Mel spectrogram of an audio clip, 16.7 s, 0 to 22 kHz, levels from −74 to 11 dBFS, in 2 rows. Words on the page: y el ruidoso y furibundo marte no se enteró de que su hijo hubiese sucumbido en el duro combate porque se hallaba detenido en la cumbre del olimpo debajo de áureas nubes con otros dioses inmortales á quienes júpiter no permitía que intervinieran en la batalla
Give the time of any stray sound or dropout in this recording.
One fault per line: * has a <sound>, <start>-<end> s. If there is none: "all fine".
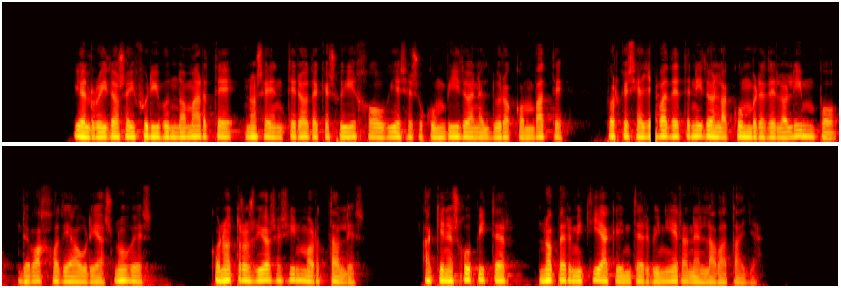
* has a dropout, 6.5-6.5 s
